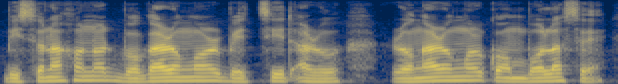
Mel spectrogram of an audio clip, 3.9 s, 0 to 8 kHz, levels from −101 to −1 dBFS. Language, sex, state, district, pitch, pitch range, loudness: Assamese, male, Assam, Kamrup Metropolitan, 125 Hz, 110-135 Hz, -19 LUFS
